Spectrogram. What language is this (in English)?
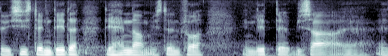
Danish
